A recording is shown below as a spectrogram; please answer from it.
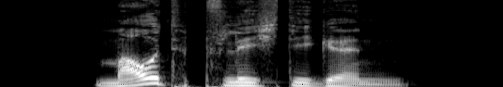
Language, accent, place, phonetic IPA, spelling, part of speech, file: German, Germany, Berlin, [ˈmaʊ̯tˌp͡flɪçtɪɡn̩], mautpflichtigen, adjective, De-mautpflichtigen.ogg
- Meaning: inflection of mautpflichtig: 1. strong genitive masculine/neuter singular 2. weak/mixed genitive/dative all-gender singular 3. strong/weak/mixed accusative masculine singular 4. strong dative plural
